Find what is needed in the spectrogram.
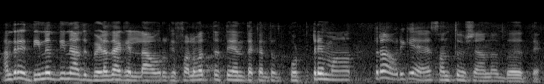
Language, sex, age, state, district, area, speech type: Kannada, female, 45-60, Karnataka, Vijayanagara, rural, spontaneous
